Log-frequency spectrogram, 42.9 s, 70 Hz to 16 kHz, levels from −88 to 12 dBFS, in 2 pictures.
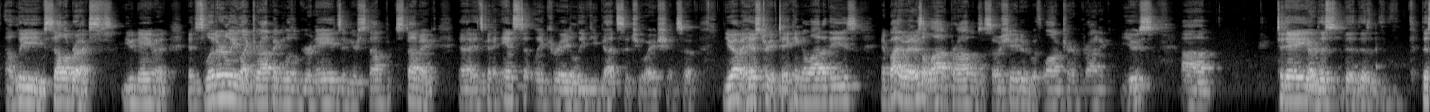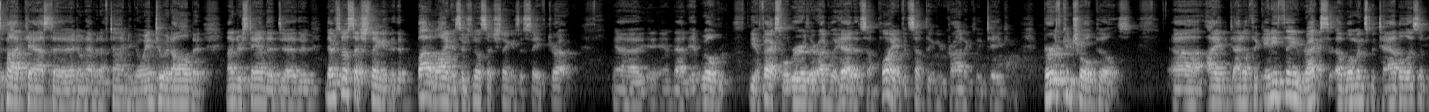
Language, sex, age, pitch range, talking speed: English, male, 50-69, 110-125 Hz, 175 wpm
